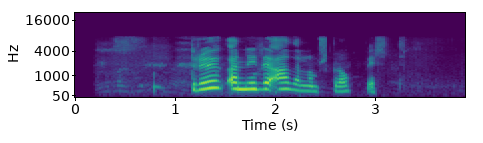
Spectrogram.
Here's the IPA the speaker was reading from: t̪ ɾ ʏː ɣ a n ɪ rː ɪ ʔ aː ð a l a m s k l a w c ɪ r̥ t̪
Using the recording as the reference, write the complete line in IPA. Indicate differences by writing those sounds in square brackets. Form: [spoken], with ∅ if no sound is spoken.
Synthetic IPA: t̪ ɾ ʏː ɣ a n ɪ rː ɪ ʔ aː ð a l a m s k [ɾ] a w [p] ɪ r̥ t̪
